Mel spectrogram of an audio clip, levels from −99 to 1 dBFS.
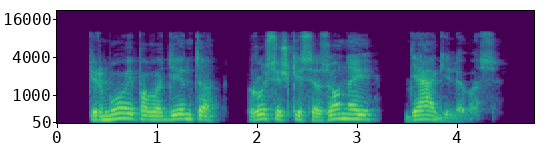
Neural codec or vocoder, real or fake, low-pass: none; real; 9.9 kHz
